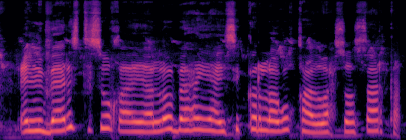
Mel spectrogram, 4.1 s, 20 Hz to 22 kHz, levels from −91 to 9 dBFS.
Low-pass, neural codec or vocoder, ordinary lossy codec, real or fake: none; none; none; real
